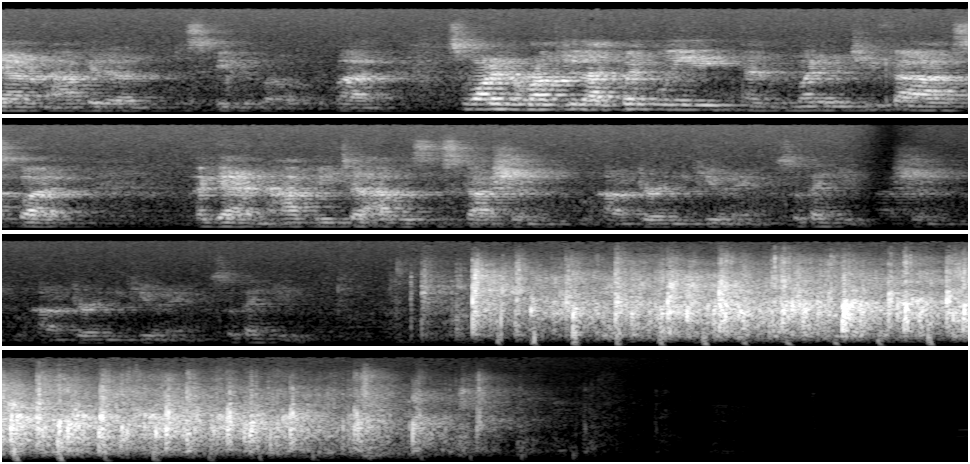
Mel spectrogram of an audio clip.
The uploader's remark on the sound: Recording from the Parkland Institute's Fall 2022 Conference. At the University of Alberta.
